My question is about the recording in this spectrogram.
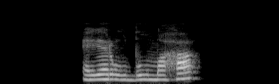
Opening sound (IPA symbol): æ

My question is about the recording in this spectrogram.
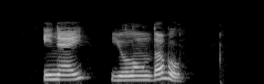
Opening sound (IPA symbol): i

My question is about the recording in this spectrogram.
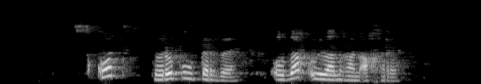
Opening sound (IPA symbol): s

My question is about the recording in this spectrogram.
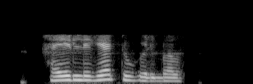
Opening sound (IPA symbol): χ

